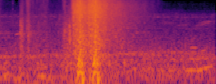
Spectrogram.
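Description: Hay rustles as a body lands in it.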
